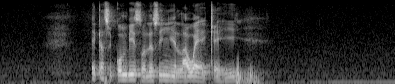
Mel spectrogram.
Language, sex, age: Tsonga, male, 22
